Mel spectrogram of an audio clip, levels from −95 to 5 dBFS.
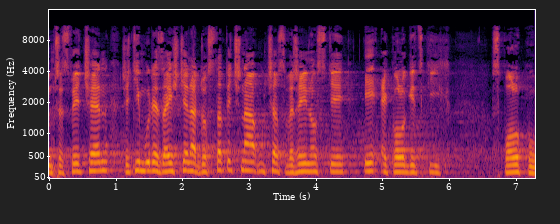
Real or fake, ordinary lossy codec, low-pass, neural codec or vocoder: real; MP3, 48 kbps; 14.4 kHz; none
